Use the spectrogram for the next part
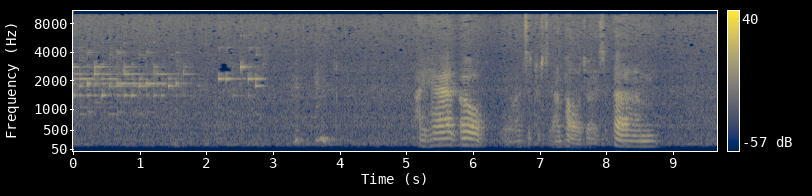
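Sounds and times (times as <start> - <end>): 
mobile phone ringtone for an incoming call: 0.0 - 3.1
speech: 5.2 - 6.2, 6.8 - 8.9.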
